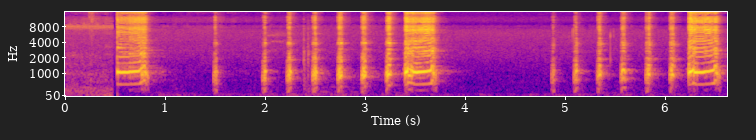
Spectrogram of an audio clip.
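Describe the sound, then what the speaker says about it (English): Backyard chickens clucking nearby in quick rhythmic series of short clucks, punctuated by a few louder, drawn-out squawks. "Chickens, although very lovable, can at times get a little bit noisy."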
